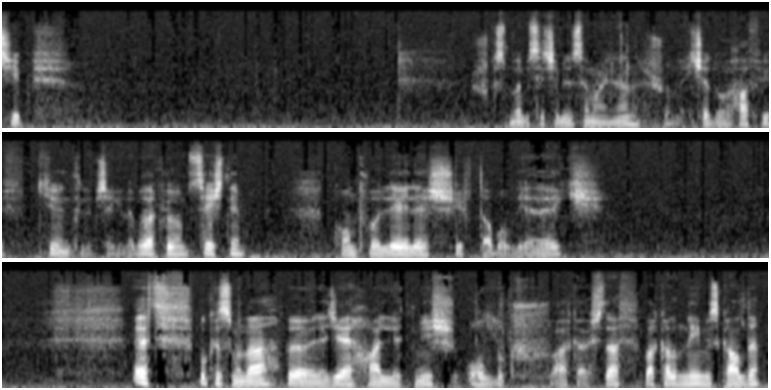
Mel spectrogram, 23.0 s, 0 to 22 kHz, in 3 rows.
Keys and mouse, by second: 0.2 g, 2.6 z, 3.8 z, 4.8 z, 5.4 z, 6.0 g, 9.7 ctrl+l, 11.9 shift+d, 16.1 KP_0, 16.7 Tab, 17.9 a, 18.3 ctrl+s, 18.9 shift+space, 20.4 KP_0.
